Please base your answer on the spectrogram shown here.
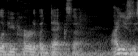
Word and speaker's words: DEXA: and probably all of you've heard of a dexa I usually spell it D EXA they spelled it dxa we pronounce it dexa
